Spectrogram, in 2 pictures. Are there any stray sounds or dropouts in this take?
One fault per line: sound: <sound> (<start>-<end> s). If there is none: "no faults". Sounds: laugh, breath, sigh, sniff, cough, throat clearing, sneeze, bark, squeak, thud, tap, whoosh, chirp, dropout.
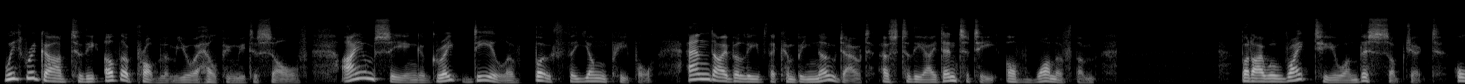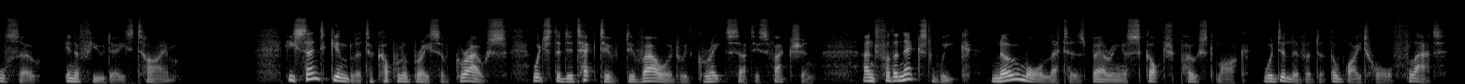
no faults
